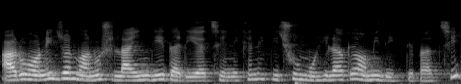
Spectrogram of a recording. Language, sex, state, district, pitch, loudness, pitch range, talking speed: Bengali, female, West Bengal, Jhargram, 210 Hz, -19 LUFS, 185-230 Hz, 170 wpm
